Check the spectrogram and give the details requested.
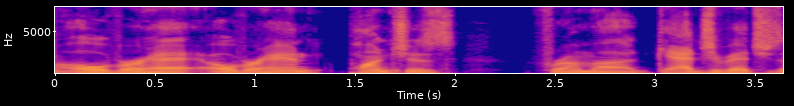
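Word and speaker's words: Gadjovich: open for some overhead overhand punches from uh gadgeovich is how you say it and look at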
